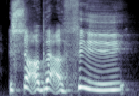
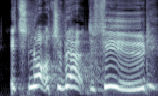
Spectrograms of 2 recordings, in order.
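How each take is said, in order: First: A British accent that sounds like a young man. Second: A British accent that sounds like an old lady. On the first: The speaker calls it right. "he's like a, a bloke. He's thirty-two. He talks like this" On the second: The speaker calls it wrong. "that sounds like an old British lady"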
